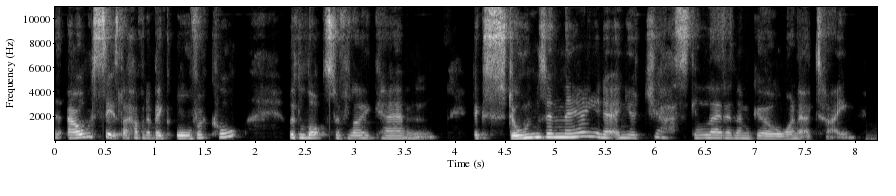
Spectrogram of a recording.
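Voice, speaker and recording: With a Scottish accent, a woman talks at a moderate pace and fairly high pitch, her dark, mellow tone showing ordinary pitch variation in a dry, close sound with no echo. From Scotland, Edinburgh. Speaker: mindset coach and meditation teacher. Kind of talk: podcast interview.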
